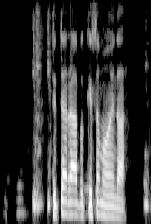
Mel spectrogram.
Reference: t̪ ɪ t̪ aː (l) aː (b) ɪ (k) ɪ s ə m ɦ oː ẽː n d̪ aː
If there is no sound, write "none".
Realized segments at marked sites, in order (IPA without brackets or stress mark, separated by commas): ɾ, b, k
